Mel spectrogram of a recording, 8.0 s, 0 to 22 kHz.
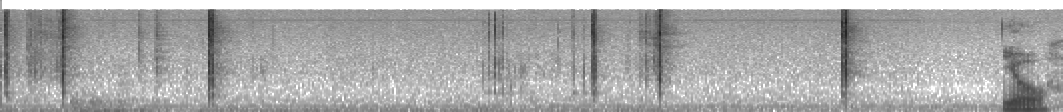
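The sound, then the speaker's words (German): A 1990 Leica M6 film camera shutter fires as several crisp, isolated mechanical clicks spaced irregularly over quiet background, followed by a brief voice at the end. “Geräuschrätsel 2 ist mit der Leica M6, Baujahr 90.”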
